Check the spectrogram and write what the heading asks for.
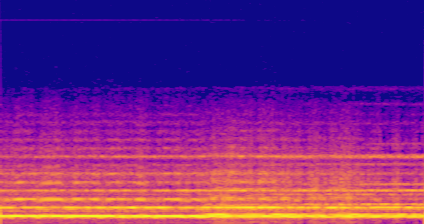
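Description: Electric guitar played through a Strymon BigSky reverb pedal: held notes ring on and blur together in a long, ambient reverb wash, with new notes sounding about halfway through.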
